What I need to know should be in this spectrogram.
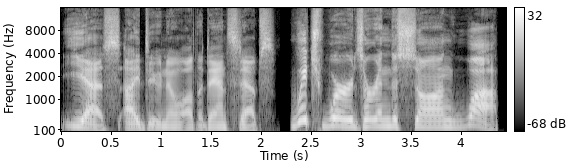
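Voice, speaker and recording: A man's voice: high-pitched, animated, measured pace, bright, forceful tone, dry recording, studio quality, heavily acted. A man voicing an immortal talking game-show wheel, a boastful, campy and playful trivia host with theatrical delivery. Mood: playful, showy. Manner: playful, showy, self-important asides.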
